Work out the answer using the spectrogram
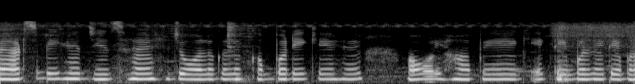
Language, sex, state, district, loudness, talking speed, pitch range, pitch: Hindi, female, Himachal Pradesh, Shimla, -17 LUFS, 170 wpm, 235-250 Hz, 240 Hz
